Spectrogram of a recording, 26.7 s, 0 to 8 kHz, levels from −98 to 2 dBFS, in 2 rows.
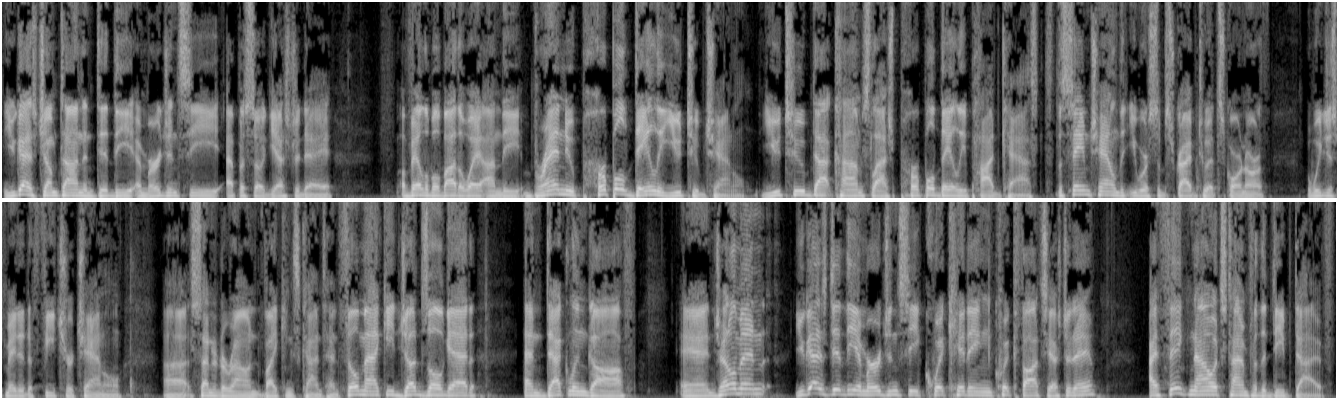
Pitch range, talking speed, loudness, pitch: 105-145 Hz, 180 wpm, -21 LUFS, 120 Hz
